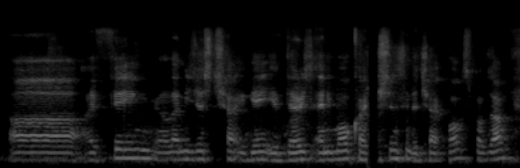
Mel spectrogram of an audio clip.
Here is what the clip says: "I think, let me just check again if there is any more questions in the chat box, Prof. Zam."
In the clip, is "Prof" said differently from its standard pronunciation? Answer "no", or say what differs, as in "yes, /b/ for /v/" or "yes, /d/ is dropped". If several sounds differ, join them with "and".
yes, /f/ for /p/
